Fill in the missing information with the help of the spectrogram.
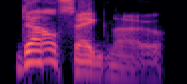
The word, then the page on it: dal segno: British English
